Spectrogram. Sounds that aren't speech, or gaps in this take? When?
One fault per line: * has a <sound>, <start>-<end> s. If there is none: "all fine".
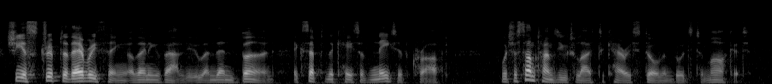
all fine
